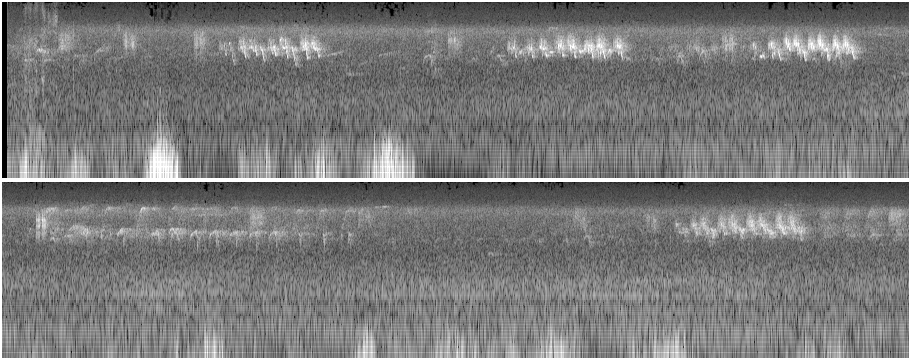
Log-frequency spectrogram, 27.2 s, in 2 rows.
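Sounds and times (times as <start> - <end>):
Japanese leaf warbler: 0.2 - 27.1.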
